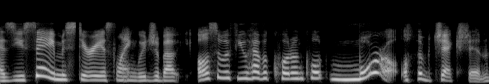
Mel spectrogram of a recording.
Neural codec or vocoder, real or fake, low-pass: codec, 24 kHz, 0.9 kbps, DualCodec; fake; 7.2 kHz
